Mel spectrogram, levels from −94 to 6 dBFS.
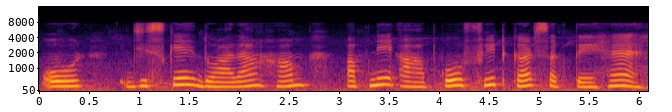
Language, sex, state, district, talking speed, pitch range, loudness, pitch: Hindi, female, Gujarat, Gandhinagar, 110 wpm, 215-255 Hz, -16 LUFS, 230 Hz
